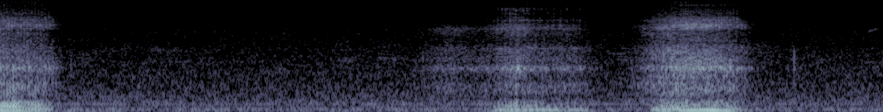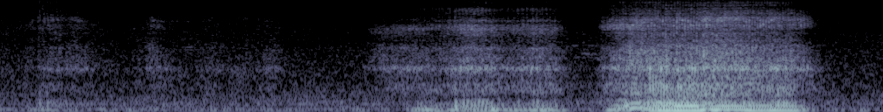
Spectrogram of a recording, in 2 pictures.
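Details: Woman snoring during real-time overnight sleep, recorded as sleep-aid white noise; several low, rough inspiratory snores within a few seconds, with quiet breathing between them; ordinary sleep snoring.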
